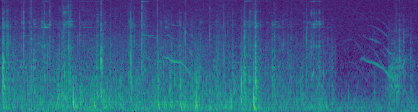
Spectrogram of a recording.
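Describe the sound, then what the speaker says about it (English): Horses pulling sleighs through a winter elk refuge, hooves clip-clopping in a quick irregular rhythm over a low outdoor rumble, with faint bird-like calls near the end. "each winter thousands of visitors ride horse-drawn sleighs to see the elk herd firsthand"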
